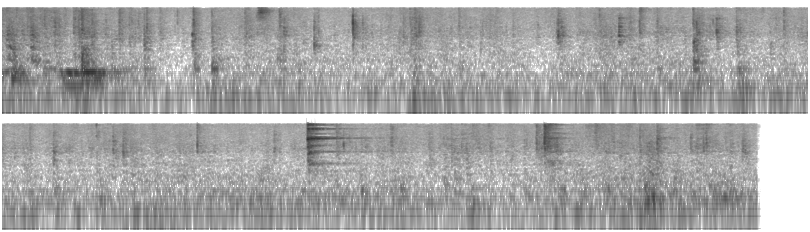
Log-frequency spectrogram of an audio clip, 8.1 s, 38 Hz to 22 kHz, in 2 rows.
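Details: Racing pigeons in a breeding loft in Oradea, Romania, on March 29, 2015, with chicks 1–2 days old, give soft, low coos amid clicks and rustling.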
